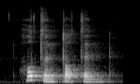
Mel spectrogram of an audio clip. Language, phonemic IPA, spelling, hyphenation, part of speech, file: Dutch, /ˈɦɔ.tə(n)ˌtɔ.tə(n)/, Hottentotten, Hot‧ten‧tot‧ten, noun, Nl-Hottentotten.ogg
- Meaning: plural of Hottentot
